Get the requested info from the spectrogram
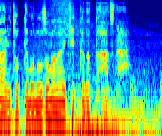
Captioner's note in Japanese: none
